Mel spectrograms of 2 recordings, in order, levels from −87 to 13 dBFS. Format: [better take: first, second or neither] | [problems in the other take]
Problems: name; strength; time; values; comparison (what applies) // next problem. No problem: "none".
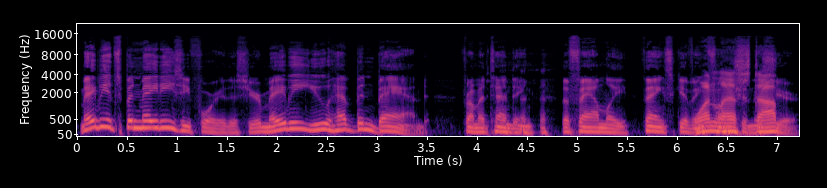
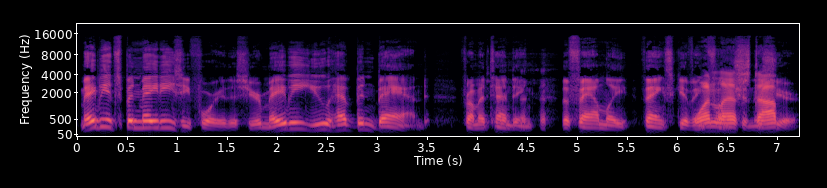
first | thin; very; fading below 350 Hz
